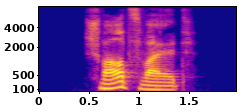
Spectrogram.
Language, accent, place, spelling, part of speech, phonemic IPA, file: German, Germany, Berlin, Schwarzwald, proper noun, /ˈʃvaʁt͡svalt/, De-Schwarzwald.ogg
- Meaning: Black Forest (a mountainous region in southwestern Germany)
